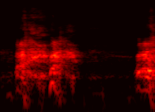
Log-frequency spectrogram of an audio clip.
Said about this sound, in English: You made me cough laugh so much.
